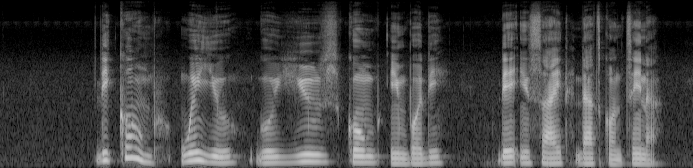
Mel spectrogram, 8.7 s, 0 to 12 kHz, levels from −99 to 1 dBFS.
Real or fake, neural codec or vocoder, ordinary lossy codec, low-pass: real; none; none; none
